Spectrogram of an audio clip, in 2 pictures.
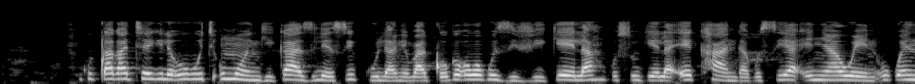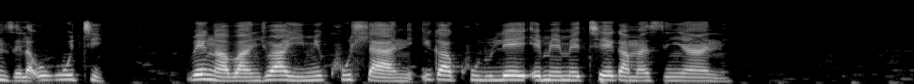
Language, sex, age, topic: North Ndebele, female, 18-24, health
